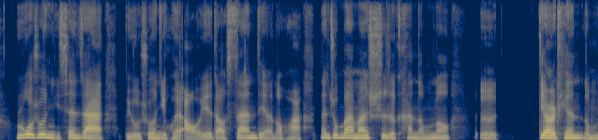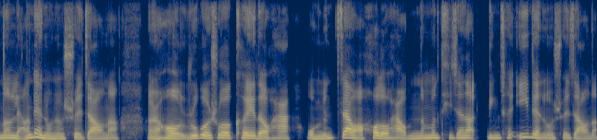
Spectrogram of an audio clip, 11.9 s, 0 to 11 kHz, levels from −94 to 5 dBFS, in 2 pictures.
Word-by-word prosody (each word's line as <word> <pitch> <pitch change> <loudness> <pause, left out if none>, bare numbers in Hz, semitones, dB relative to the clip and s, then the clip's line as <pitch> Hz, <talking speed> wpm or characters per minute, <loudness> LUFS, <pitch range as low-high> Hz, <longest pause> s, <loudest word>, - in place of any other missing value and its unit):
如 210 - 0
果 250 - +6
说 250 - +4
你 215 -3 +1
现 200 -2 -2
在 190 -3 +4 0.2
比 175 - -7
如 165 +1 -4
说 190 +2 -3
你 180 - -4
会 185 - -6
熬 - - -3
夜 185 - -4
到 175 -1 -2
3 190 +2 -1
点 190 -3 -5
的 - - -7
话， 175 0 -5 0.2
那 230 - -1
你 - - 0
就 215 - +1
慢 215 -1 +3
慢 200 0 +3
试 210 +1 -3
着 185 - -2
看 190 +1 -7
能 175 0 -5
不 180 - -4
能 185 +1 -3 0.3
呃， - - -5 0.4
第 230 - +5
2 200 -2 +9
天 200 0 +1
能 190 - -4
不 185 - -3
能 200 +1 +2
2 195 +2 0
点 250 -1 +4
钟 185 - 0
就 175 0 -2
睡 185 -1 -3
觉 170 -1 +1
呢？ - - -5 0.3
然 175 0 0
后 185 -1 +4
如 195 +1 +1
果 215 -2 +4
说 200 0 +3
可 195 - +1
以 200 - +4
的 185 -2 +3
话， 185 0 -2 0.2
我 - - -2
们 185 +3 -1
再 230 +3 +4
往 195 - +3
后 210 - +3
的 190 -1 +4
话， 185 - 0
我 - - -1
们 180 - -5
能 190 - -1
不 205 - +1
能 205 - -1
提 205 - -8
前 200 0 -1
到 210 - +2
凌 200 0 -4
晨 230 +2 -7
1 260 +1 -2
点 225 -6 +1
钟 210 -2 -4
睡 190 +1 -5
觉 170 -2 -2
呢？ - - -7
195 Hz, 355 characters per minute, -25 LUFS, 185-205 Hz, 0.4 s, 2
